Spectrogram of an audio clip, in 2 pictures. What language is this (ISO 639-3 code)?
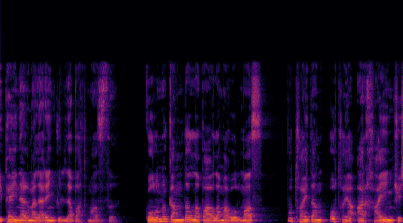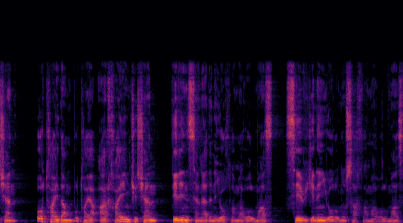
tur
